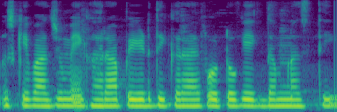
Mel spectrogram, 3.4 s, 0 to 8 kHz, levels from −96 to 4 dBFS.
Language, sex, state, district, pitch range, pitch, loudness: Hindi, female, Uttar Pradesh, Hamirpur, 170-175 Hz, 175 Hz, -15 LUFS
